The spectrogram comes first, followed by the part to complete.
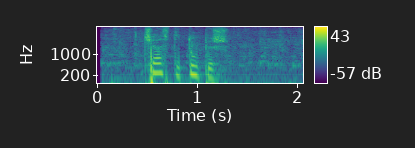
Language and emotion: Russian, angry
